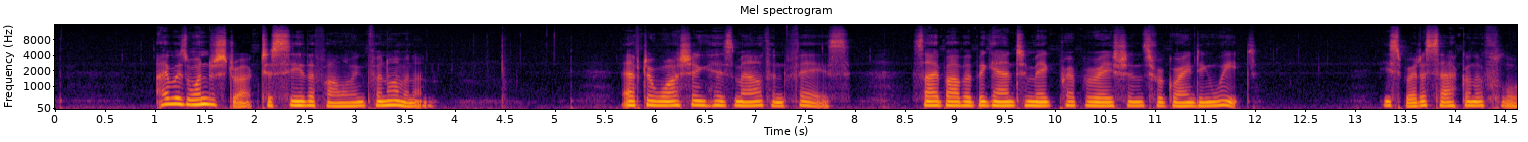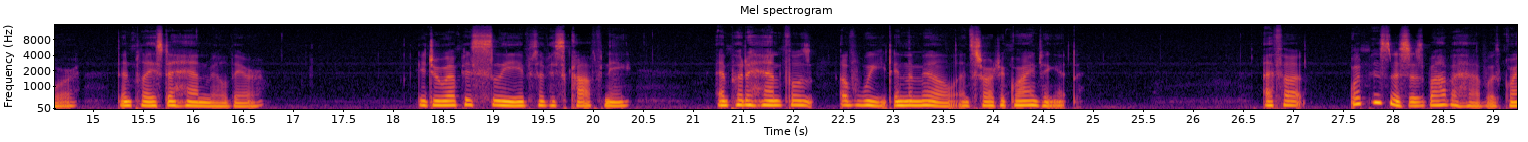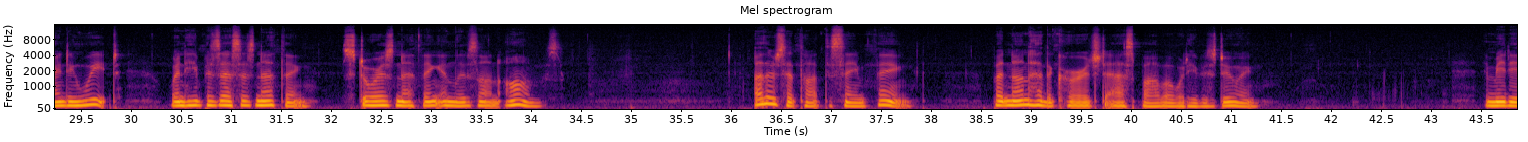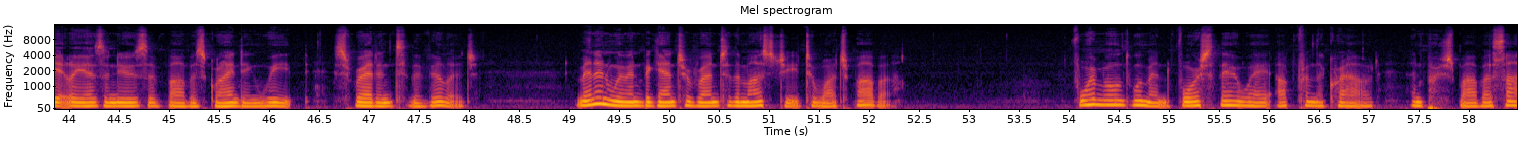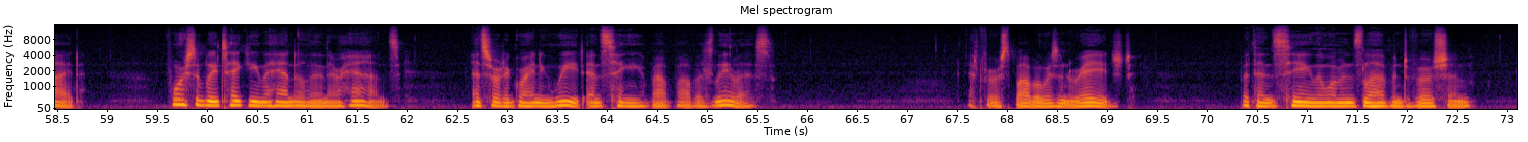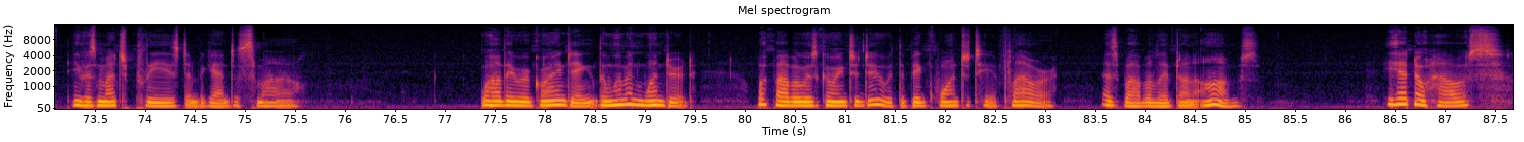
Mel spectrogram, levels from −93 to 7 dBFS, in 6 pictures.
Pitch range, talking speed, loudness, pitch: 155-185 Hz, 135 wpm, -17 LUFS, 170 Hz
